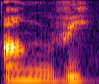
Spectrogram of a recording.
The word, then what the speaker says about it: envie: envie, envie 이렇게 발음을 하는데요. eng이 바로 다음에 n이 왔죠. 그래서 또 비강모음인데요. n은 n이라고 발음을 하면 안 되고요. 항상 ang 발음이 나요. 그래서 envie 이렇게 발음을 하셔야 되고요.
